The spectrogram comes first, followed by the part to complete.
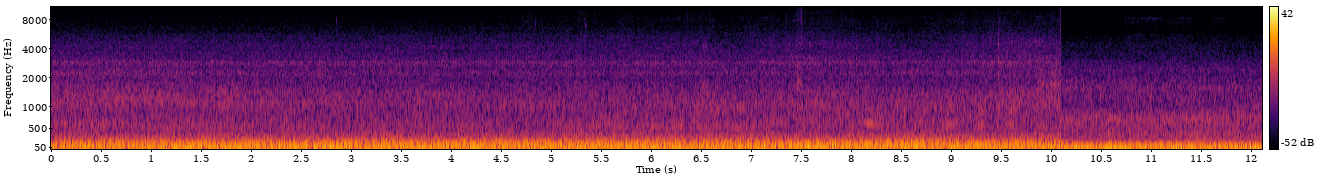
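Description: Kawasaki Ninja 1000SX's inline-four engine idling steadily, with traffic noise around it. The higher hiss drops away about two seconds before the end.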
